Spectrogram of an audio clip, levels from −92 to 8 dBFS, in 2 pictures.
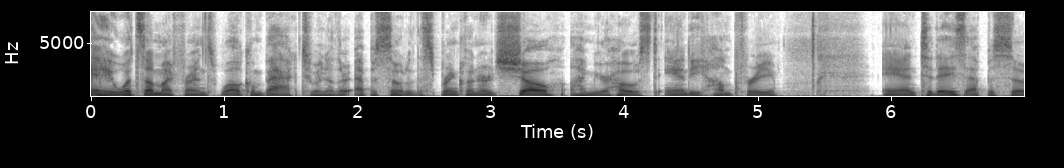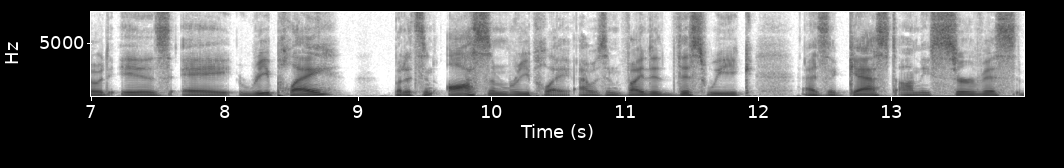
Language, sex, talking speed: English, male, 180 wpm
